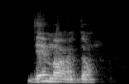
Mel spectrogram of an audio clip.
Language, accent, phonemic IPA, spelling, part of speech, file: French, Canada, /de.mɔʁ.dɔ̃/, démordons, verb, LL-Q150 (fra)-démordons.wav
- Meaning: inflection of démordre: 1. first-person plural present indicative 2. first-person plural imperative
